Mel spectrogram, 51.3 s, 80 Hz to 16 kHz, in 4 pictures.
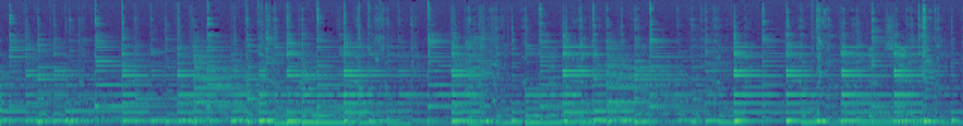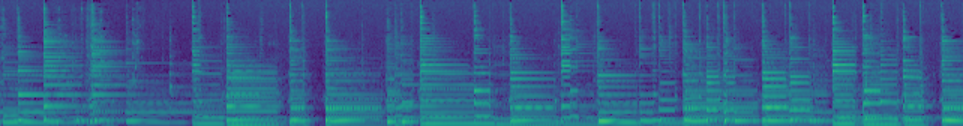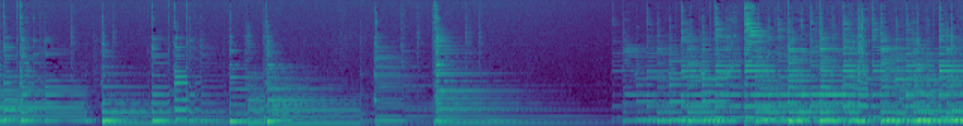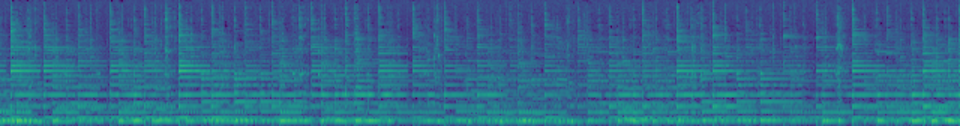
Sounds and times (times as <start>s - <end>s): Acoustic guitar: 0.0s - 51.3s.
